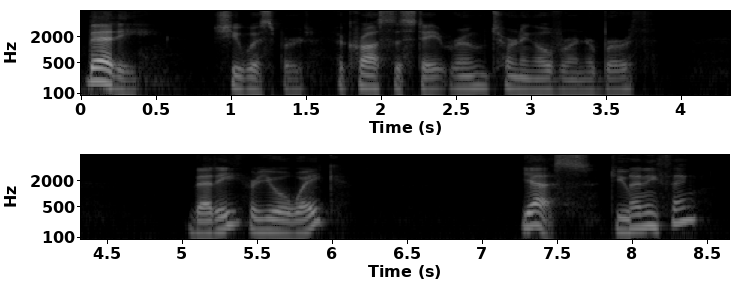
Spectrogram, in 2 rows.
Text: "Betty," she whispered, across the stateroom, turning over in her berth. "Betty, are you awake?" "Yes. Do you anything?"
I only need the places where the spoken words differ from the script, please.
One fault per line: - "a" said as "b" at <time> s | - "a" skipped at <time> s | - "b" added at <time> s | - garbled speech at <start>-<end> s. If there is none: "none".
none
